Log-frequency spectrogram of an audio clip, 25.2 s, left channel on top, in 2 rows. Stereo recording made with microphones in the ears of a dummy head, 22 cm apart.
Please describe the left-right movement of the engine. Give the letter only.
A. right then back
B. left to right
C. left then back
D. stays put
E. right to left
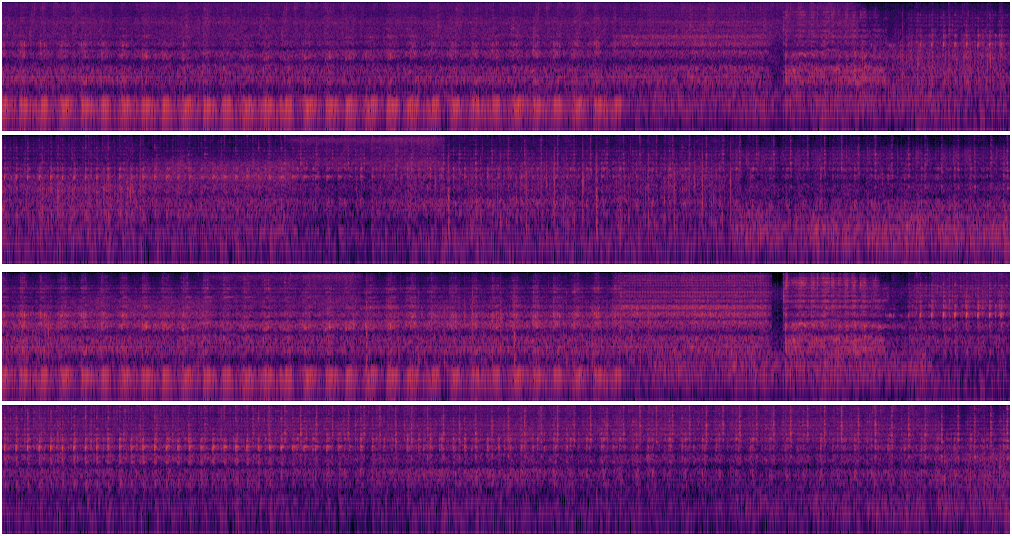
D.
